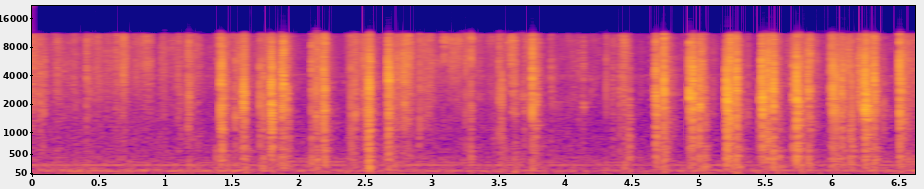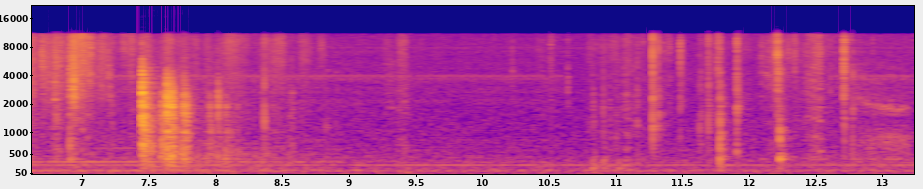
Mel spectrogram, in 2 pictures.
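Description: Oracle cards riffle and flick in quick bursts of crisp papery shuffling, close and fairly loud, then a softer pause with a few scattered taps as a card is drawn.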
